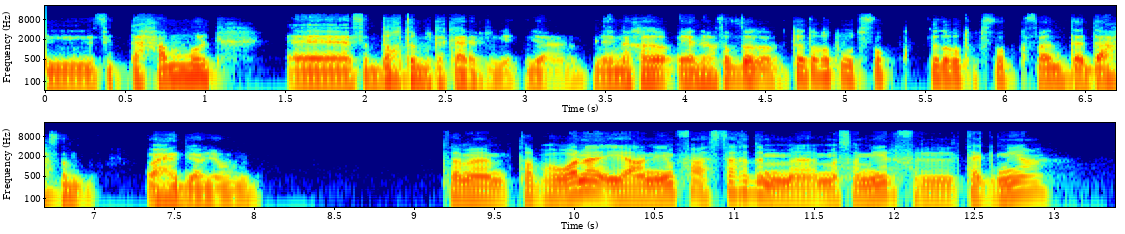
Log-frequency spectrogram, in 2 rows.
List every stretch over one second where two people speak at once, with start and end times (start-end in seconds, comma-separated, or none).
none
